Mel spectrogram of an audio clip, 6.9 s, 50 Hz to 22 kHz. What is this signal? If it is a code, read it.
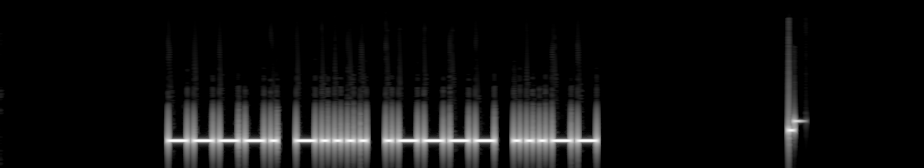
Morse code, heard as a keyed tone, about 25 wpm, 700 Hz. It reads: 9613
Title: Numbers - 4-Digit 25wpm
